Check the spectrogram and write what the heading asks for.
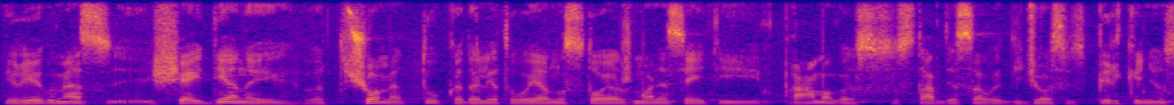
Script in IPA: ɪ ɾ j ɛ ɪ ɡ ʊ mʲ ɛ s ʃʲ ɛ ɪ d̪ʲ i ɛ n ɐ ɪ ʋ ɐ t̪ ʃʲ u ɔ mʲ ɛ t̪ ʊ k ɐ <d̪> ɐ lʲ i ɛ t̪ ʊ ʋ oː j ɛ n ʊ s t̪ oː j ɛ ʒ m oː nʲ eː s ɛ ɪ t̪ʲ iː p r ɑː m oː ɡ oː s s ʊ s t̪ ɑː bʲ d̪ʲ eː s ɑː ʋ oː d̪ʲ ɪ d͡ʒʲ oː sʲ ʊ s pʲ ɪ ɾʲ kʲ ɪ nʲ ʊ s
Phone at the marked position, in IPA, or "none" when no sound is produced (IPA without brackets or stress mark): d̪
